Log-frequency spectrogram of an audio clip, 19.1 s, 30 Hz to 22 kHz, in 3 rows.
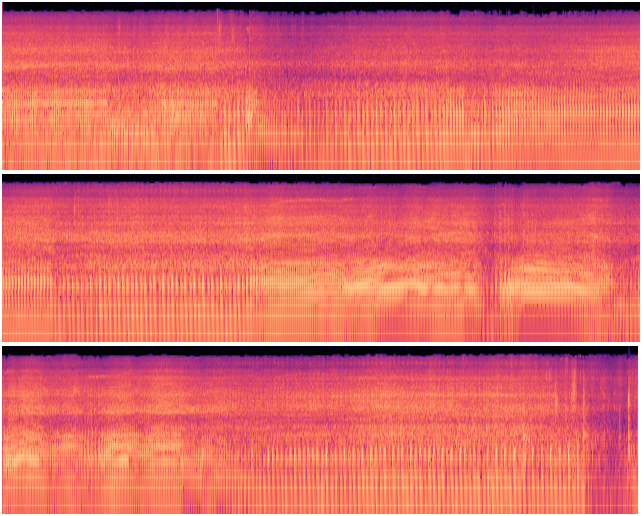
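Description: Husqvarna 250 enduro motorcycle engine heard onboard while riding, the revs rising and falling again and again as the throttle is worked over rough ground. The engine sound drops off suddenly near the end.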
